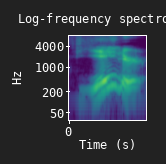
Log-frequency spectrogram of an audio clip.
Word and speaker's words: theaters: And theaters, why am I emphasis on the wrong syllable today?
